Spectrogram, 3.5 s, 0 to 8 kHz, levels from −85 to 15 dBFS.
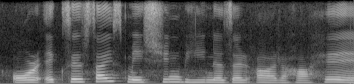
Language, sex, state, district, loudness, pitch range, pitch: Hindi, female, Arunachal Pradesh, Lower Dibang Valley, -16 LUFS, 210-240 Hz, 220 Hz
